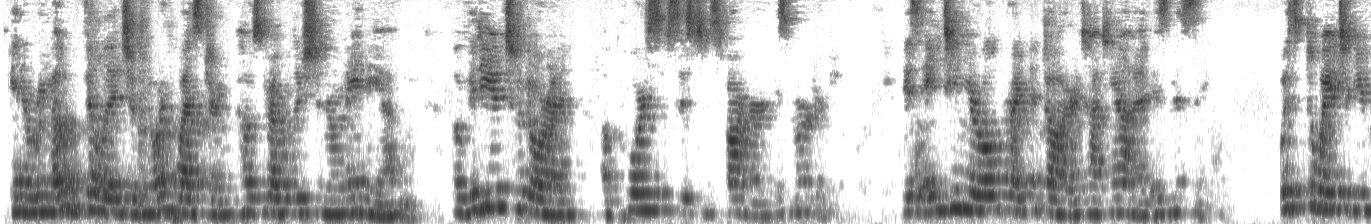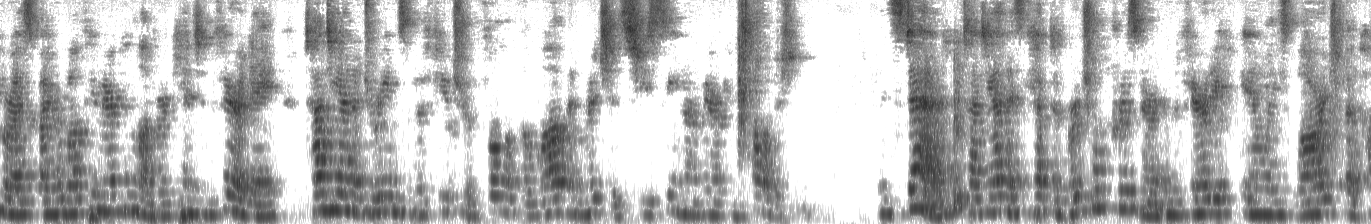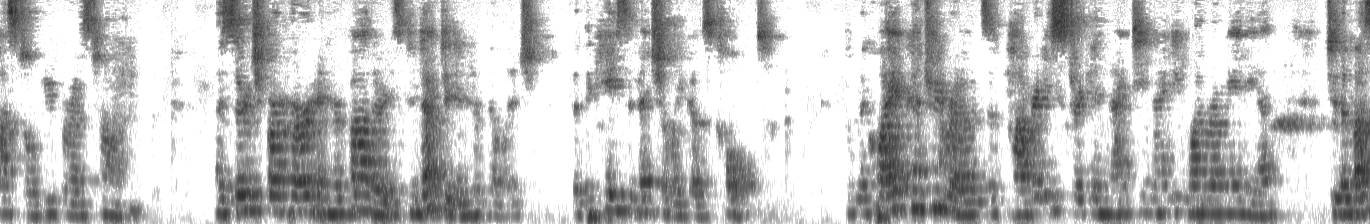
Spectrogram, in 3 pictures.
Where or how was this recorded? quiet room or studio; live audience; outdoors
live audience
